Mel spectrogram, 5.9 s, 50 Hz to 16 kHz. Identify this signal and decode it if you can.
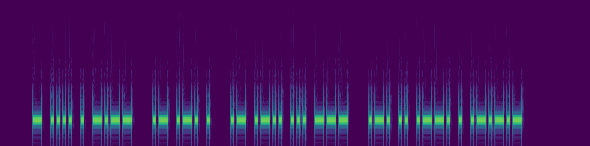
Morse code, heard as a keyed tone, about 40 wpm, 700 Hz. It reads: THEY ARE ALSO RIPE.
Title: Additional Easy Phrases 40wpm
